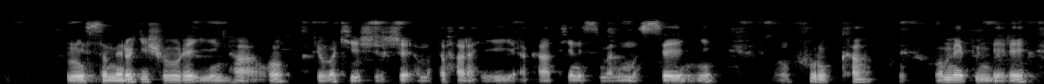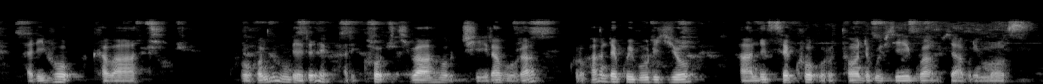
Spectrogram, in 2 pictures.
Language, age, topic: Rundi, 50+, education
